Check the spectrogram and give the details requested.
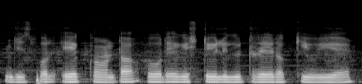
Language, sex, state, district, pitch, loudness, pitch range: Hindi, male, Uttar Pradesh, Saharanpur, 120 Hz, -17 LUFS, 115-120 Hz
